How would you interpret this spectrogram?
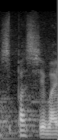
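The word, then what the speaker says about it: спасибо: 줍니다 스파스 이바 이런식으로 특히 러시아는 강세 라는게 있기 때문에 앞에 스파의 좀더 바람을 세게 누워서 스파 씨바 이렇게 이해하면 될 것 같습니다 유 뜻을 이제 감사합니다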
